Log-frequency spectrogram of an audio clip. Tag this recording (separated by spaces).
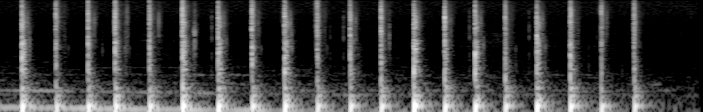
Correr steps pasos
